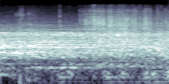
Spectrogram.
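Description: Football stadium crowd cheering after a touchdown, a steady wash of many voices that gets a little brighter about a second in.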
